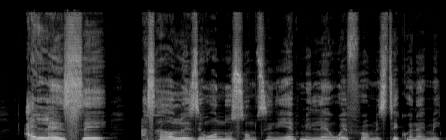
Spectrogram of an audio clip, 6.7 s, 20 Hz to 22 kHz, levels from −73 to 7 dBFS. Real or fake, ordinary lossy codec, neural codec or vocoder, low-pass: fake; none; vocoder, 48 kHz, 128 mel bands, Vocos; none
